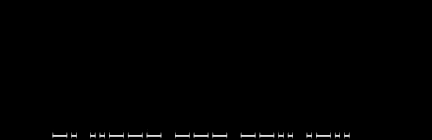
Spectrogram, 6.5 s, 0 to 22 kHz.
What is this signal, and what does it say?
Morse code, heard as a keyed tone, about 17 wpm, 700 Hz. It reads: N2OZL
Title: USA Call Signs - 5 Characters - Repeated 3x - 17wpm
